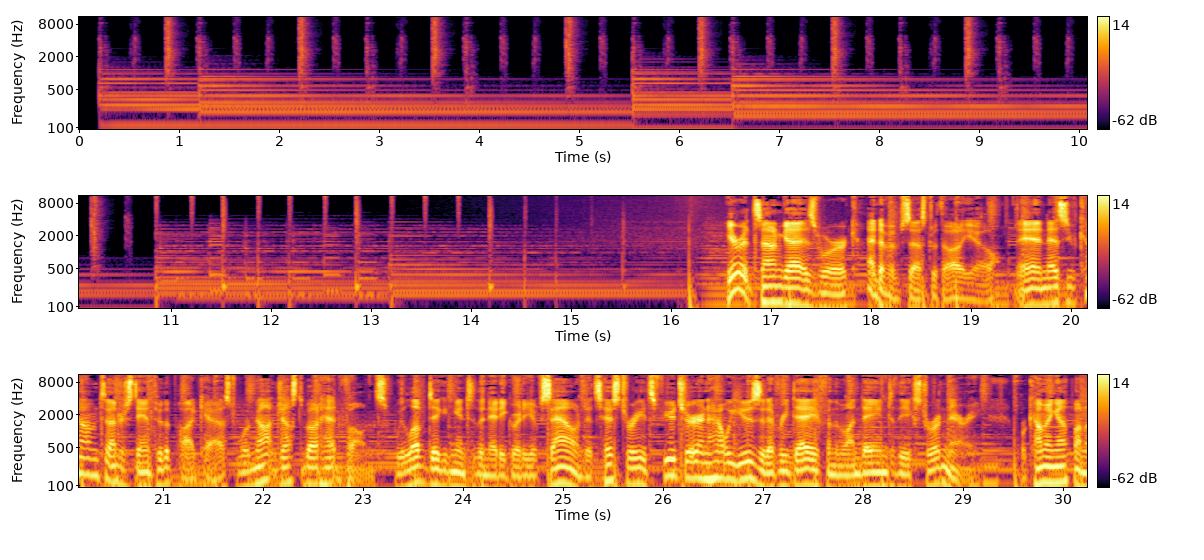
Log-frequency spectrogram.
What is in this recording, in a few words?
mic demo; HyperX Quadcast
